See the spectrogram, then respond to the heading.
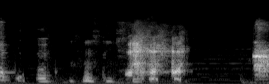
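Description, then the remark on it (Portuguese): A dog barks in a quick run of three sharp barks, then one more after a short pause, following a stretch of someone talking. “tem um visitante aí, um cachorro”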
